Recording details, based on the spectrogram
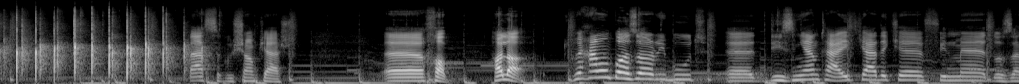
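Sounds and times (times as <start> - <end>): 
steady rhythmic hand clapping: 0.0 - 2.2
speech: 1.9 - 3.0, 3.8 - 10.1.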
